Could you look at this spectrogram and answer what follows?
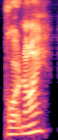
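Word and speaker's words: Portnoy: Dream Theater poroi did I say it right poroi yes yeah okay he was going to hook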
